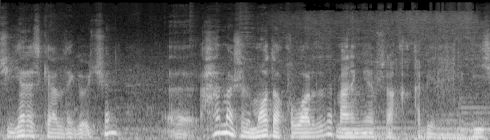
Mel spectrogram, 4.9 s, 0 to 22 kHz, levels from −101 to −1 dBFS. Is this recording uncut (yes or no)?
yes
